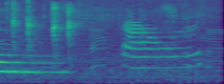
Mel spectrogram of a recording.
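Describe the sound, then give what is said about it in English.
A house cat meowing on Christmas Eve in clear, wavering mid-pitched calls, moderately loud, with no talk over it. “We've got cats.”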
